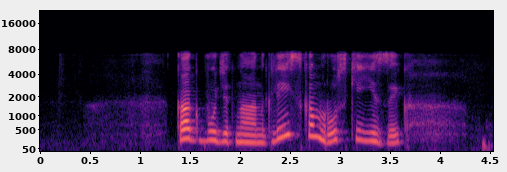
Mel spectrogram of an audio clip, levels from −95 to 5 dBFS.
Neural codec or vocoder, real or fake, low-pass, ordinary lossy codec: none; real; 7.2 kHz; Opus, 32 kbps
